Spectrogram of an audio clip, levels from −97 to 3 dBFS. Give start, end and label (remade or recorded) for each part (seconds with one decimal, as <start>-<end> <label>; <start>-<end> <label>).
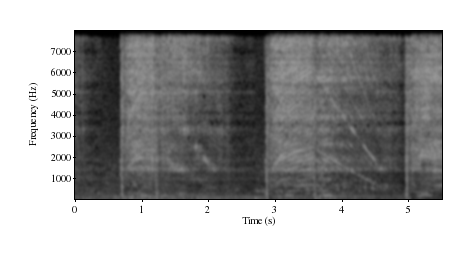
0.0-0.4 remade; 0.4-1.0 recorded; 1.0-2.7 remade; 2.7-4.5 recorded; 4.5-5.5 remade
